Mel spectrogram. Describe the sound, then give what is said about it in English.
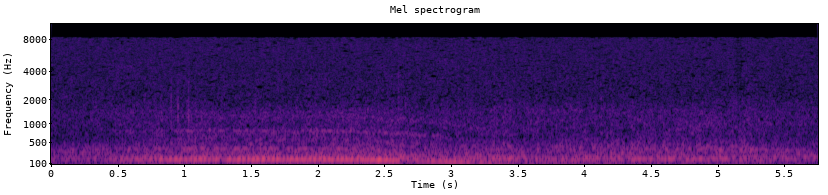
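A dark-colored late-model sedan's engine rumbles as it swings off a dirt road and rolls in, its low drone dropping in pitch midway as it slows and pulls to a stop near a shack, settling into a steady idle. No one speaks. “It swung off the dirt road and pulled to a stop near the shack.”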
